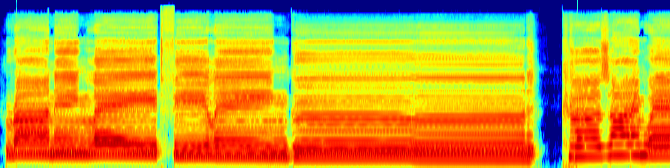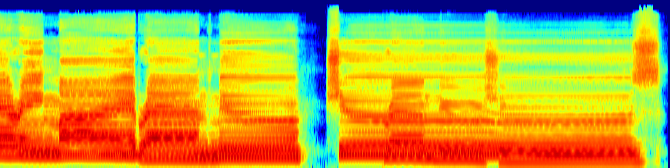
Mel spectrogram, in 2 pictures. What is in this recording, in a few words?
All Parts, barbershop tags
